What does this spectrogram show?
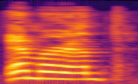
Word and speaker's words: Amouranth: hi guys I'm Caitlyn My Stream name is pronounced amaranth and I do lots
